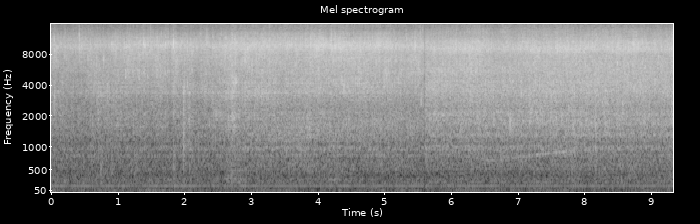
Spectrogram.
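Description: Four pieces of green masala fish fry on a tawa in hot oil, giving a constant, close, dense sizzle and crackle with small pops. No voices are heard.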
